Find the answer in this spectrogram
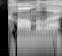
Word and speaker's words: Kamala: Kamala a camel camel it's not camel it's Kamala Harris but everybody says Kamala and it's I doubt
